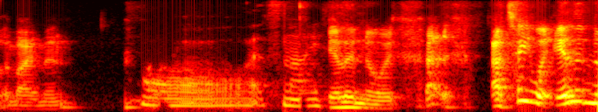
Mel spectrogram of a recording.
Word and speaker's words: Illinois: Illinois. I'll tell you what, Illinois, another interesting state name, Illinois. Who thought of Don't that? say the S. You don't say the S. Yeah, you say Illinois.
